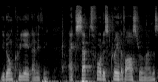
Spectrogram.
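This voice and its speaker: The recording is very clean, and the background is silent. A man speaks at a fairly high pitch with a slight Dutch accent. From Netherlands. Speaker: gaming streamer. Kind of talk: live stream Q&A. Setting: live stream.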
